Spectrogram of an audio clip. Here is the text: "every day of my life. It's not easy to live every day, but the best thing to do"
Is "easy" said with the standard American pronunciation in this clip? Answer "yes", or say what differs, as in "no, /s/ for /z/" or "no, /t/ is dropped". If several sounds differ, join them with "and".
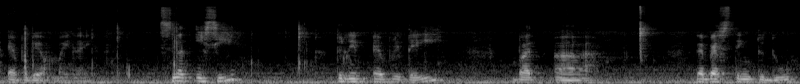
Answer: no, /s/ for /z/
